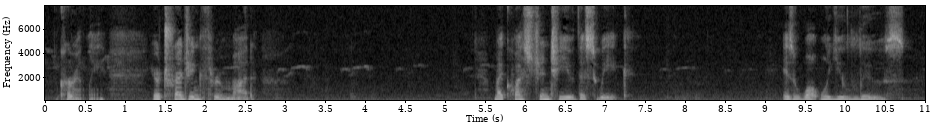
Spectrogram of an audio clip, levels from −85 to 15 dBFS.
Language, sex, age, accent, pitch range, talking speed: English, female, 30-49, American, 175-200 Hz, 85 wpm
